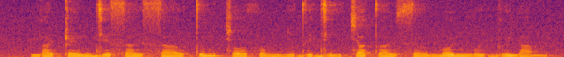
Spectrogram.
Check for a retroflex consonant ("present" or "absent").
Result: present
